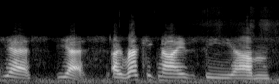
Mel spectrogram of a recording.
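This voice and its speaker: A woman caller speaks politely and a little hesitantly in a very bright, sharp voice. The recording is a dull, lo-fi phone call. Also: low voice, takes it slowly.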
